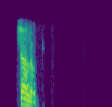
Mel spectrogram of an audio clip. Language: Dogri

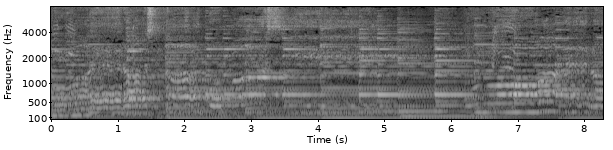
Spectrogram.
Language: Greek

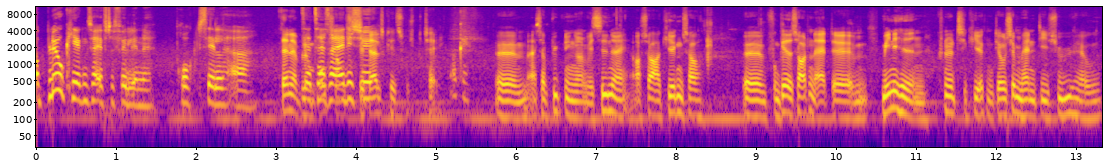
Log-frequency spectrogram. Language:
Danish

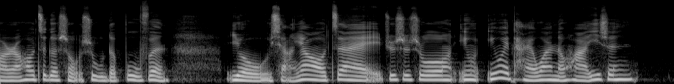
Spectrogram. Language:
Chinese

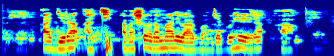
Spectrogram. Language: Kinyarwanda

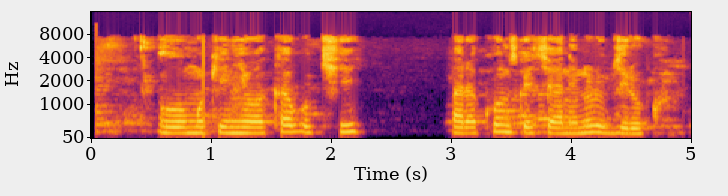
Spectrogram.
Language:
Kinyarwanda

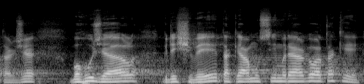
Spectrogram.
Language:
Czech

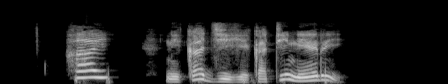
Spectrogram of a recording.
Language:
Taita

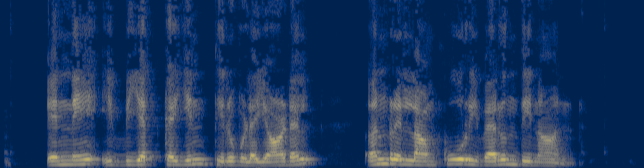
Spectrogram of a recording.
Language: Tamil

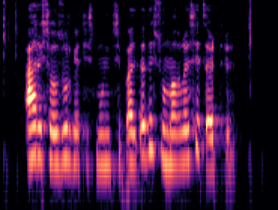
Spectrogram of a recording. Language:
Georgian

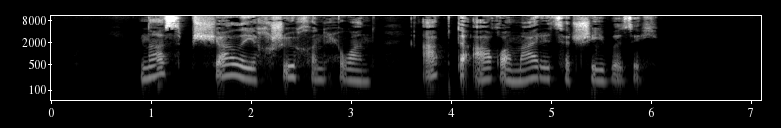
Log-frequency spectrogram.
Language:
Abkhazian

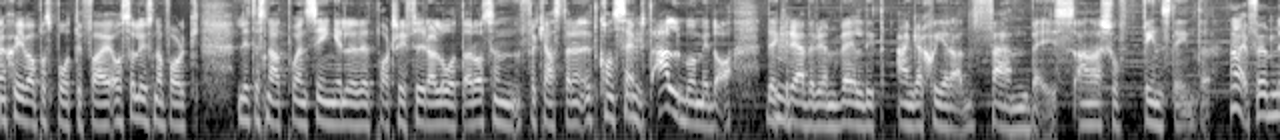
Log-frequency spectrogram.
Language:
Swedish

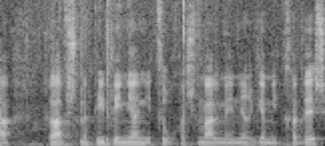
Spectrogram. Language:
Hebrew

